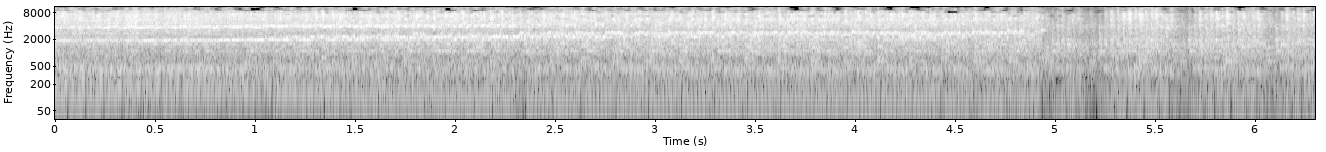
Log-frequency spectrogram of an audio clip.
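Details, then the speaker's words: Abandoned Clark wheel loader being revived, cold engine; runs rough and uneven with revs sagging and surging despite near-redline throttle, then stumbles and dies; owner says it didn't run out of fluid; stalling when cold. "oh she died out what the heck you know you really just hate to redline a cold motor like that but it sounds like that's what she wants"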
